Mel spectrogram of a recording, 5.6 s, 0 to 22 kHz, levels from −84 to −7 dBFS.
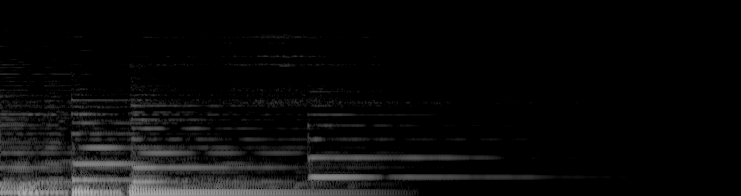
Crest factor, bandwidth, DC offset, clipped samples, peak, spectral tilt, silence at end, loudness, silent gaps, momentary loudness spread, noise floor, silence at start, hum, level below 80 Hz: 18 dB; 12 kHz; under 0.1%; under 0.1%; -26 dBFS; -8 dB/octave; 2.1 s; -43 LUFS; none; 21 LU; -81 dBFS; 0 s; none; -46 dBFS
